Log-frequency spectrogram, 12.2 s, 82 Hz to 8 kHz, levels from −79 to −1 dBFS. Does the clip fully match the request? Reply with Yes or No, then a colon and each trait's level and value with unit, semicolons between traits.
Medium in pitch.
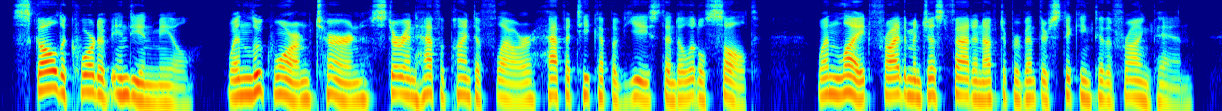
Yes: medium, 145 Hz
